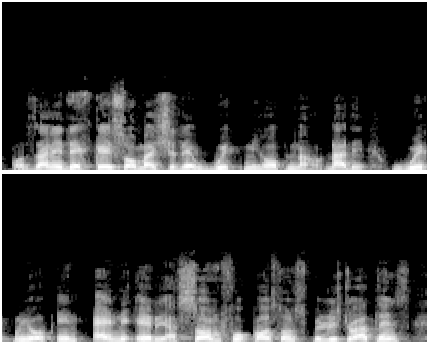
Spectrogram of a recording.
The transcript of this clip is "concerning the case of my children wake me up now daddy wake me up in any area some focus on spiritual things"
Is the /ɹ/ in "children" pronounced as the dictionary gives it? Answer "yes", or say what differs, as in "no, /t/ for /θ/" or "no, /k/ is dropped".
no, /ɹ/ is dropped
